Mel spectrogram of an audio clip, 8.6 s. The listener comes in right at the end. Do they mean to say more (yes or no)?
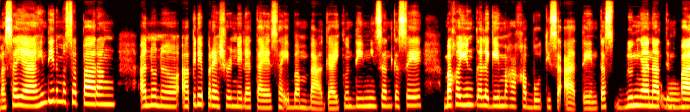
no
